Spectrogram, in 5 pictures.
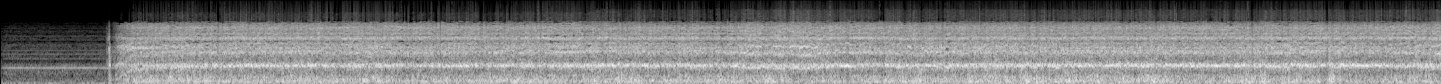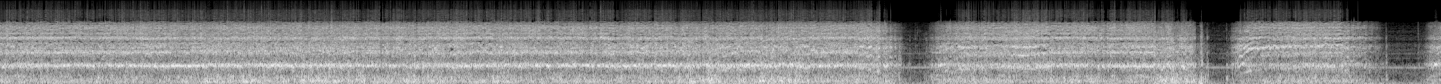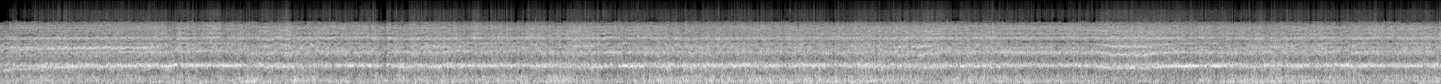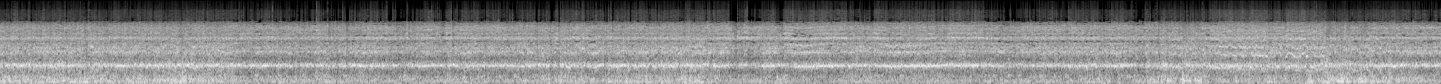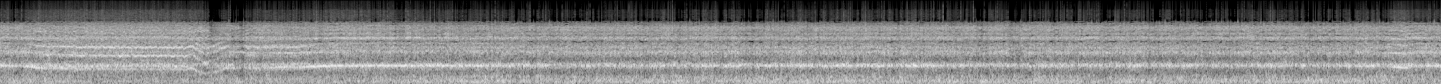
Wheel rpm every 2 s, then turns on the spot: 30, 230, 230, 230, 220, 230, 230, 230, 230, 230, 220, 160, 190, 140, 100, 220, 220, 230, 220, 230, 230, 230, 230, 230, 230, 230, 230, 220, 220, 200, 210, 230, 230, 230, 230, 230.
none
